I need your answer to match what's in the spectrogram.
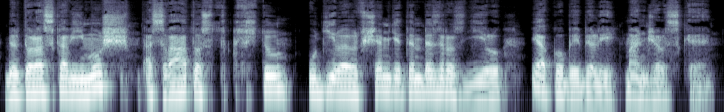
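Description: A man narrating a historical novel in a measured, even storytelling manner. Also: medium pitch. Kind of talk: scripted audiobook narration.

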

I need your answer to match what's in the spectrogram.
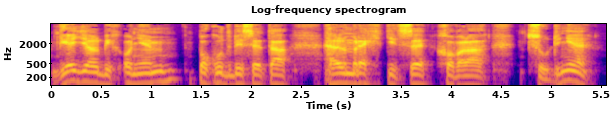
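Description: A man's voice: mid-range voice, natural voice. A man voicing a spoiled, lying young man pleading and accusing in a raised, whining voice.

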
